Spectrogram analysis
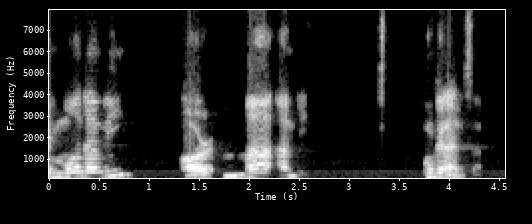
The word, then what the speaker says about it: mon: Mo it will be moni. It will be m o n. Okay. And and the pronunciation will be moni. It's moni.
